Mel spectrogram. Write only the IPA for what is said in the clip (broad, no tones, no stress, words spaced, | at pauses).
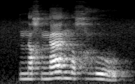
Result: nəχŋæŋuχ ɦu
